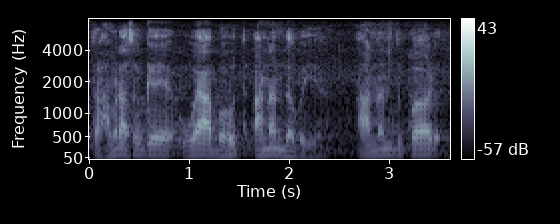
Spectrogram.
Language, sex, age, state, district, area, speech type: Maithili, male, 45-60, Bihar, Muzaffarpur, urban, spontaneous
